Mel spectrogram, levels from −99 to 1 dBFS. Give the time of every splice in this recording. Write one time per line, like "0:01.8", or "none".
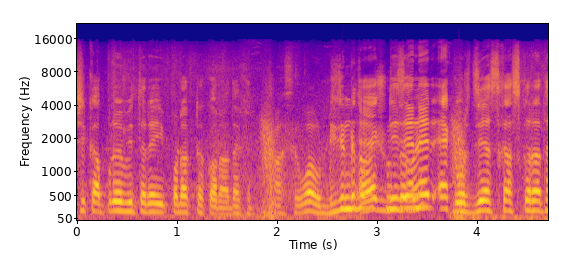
0:03.7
